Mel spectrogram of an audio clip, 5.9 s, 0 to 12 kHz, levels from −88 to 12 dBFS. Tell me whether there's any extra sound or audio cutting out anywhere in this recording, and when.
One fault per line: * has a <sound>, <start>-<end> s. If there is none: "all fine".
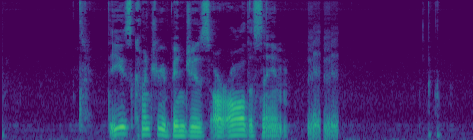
* has a laugh, 3.8-4.2 s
